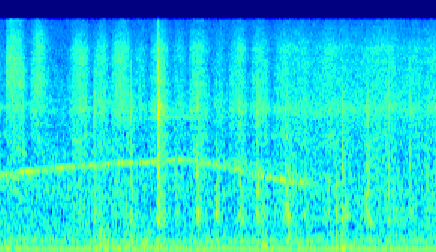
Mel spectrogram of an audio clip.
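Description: A faint distant siren: one slow wail that rises in pitch and then falls away, under short clicks and strokes of a marker on a whiteboard.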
